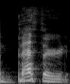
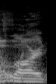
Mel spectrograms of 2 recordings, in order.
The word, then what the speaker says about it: Beathard: Beathard why is that not pronounced beat hard? It's not beat hard. It is. I know Beathard who C.J. Beathard is. I know. Bethard.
